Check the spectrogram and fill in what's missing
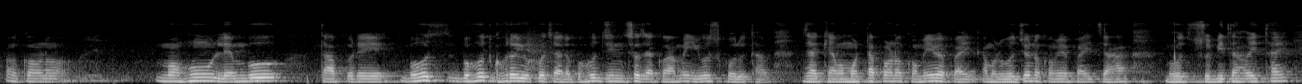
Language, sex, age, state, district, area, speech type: Odia, male, 18-30, Odisha, Rayagada, rural, spontaneous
